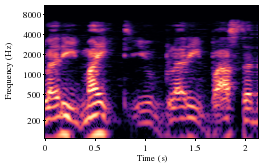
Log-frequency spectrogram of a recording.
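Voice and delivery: put-on British accent. Joking about accents with another speaker, in a mock British accent. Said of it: "I know you're talking British or something".

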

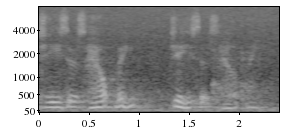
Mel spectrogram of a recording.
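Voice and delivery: spoken softly. Retelling what a woman said as memories of her sister's death returned, said quietly. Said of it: "I quietly said".

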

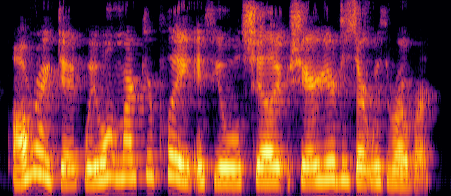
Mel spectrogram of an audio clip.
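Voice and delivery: ordinary delivery

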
